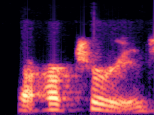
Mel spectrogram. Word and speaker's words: Arcturians: of times the aarian I know you corrected me on how to say it say it again for me aruan arcturians yeah yes from the AR Arcturus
